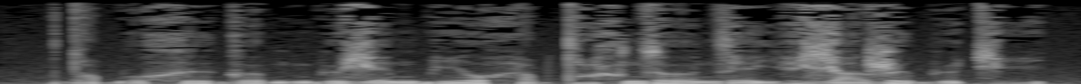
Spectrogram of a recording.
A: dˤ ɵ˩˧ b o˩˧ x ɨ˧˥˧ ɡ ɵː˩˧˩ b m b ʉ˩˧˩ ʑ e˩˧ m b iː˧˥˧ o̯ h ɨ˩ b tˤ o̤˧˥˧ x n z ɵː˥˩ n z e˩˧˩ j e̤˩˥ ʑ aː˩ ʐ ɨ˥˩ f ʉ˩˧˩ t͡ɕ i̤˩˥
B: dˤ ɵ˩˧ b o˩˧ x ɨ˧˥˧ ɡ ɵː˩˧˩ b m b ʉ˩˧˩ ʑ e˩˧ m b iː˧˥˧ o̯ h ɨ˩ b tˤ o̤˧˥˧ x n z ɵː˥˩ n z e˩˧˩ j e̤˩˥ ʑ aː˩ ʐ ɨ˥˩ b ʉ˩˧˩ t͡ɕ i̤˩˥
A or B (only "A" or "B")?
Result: B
